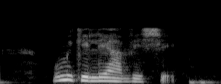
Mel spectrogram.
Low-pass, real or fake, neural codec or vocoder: 5.4 kHz; real; none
